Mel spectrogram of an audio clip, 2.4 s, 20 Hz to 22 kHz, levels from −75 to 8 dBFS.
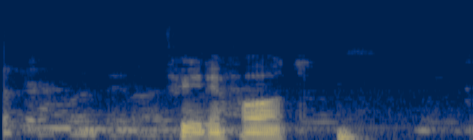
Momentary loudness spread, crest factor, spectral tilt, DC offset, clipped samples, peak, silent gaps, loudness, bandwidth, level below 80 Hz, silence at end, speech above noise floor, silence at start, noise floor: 15 LU; 20 dB; -9.5 dB/octave; under 0.1%; under 0.1%; -4 dBFS; none; -23 LUFS; 5.8 kHz; -46 dBFS; 0.2 s; 25 dB; 0.05 s; -46 dBFS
